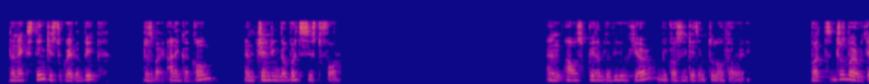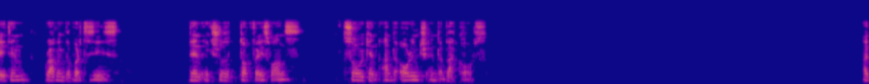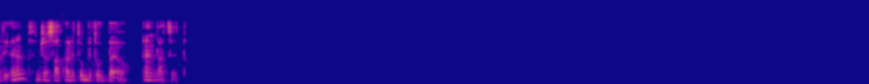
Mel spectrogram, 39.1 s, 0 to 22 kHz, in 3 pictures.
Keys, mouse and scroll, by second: 0.7 shift+a, 5.2-6.4 drag, 7.5 r, 11.0 s, 11.4 g, 11.6 s, 11.7 ctrl+a, 12.0 shift+middle click, 12.3 middle click, 12.7 g, 13.3 Tab, 13.4 middle click, 13.6 click, 13.8 shift+middle click, 13.9-18.5 typing, 15.8 click, 19.3 alt+2, 19.8-23.3 typing, 20.5 Tab, 20.7 Tab, 21.4 ctrl+z, 24.5 g, 24.6 middle click, 25.0 3, 25.2 g, 26.0 Tab, 26.6 middle click, 27.0 click, 27.2 click, 27.3 click, 27.7 ctrl+a, 28.2 click, 29.0 click, 29.3 0, 29.7-30.8 shift+drag, 31.0 click, 31.3 middle drag, 31.5 shift+middle click, 31.6-32.2 middle drag, 32.3 middle click, 32.7 middle click, 33.2-35.5 typing, 33.8 shift+middle click, 33.8 Tab, 34.0 click, 34.3 click, 34.8 click, 35.2 click, 35.4 alt+z, 35.4 click, 35.8 Tab, 36.0 shift+middle click, 36.2 middle click, 36.4 middle click, 36.6 middle drag, 37.1-37.5 middle drag, 38.4 click, 38.5 middle drag, 39.0 shift+click.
